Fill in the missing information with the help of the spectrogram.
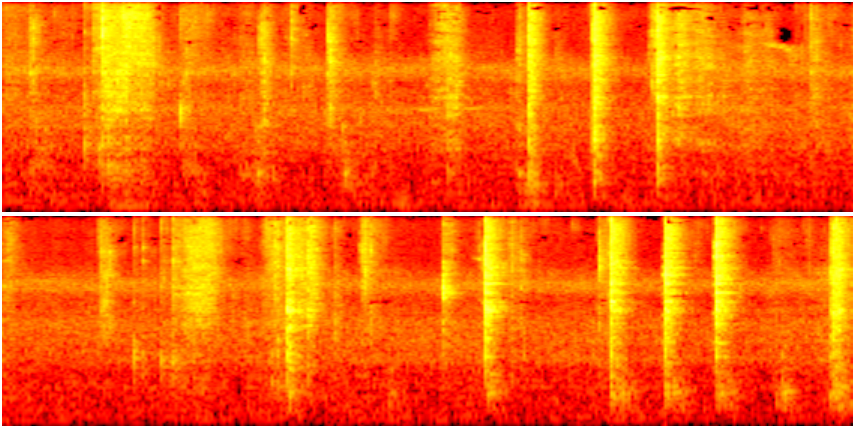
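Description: A metal spoon clinking and scraping against a steel plate of rice during a meal, in short irregular clinks with a longer scrape about a second in.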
